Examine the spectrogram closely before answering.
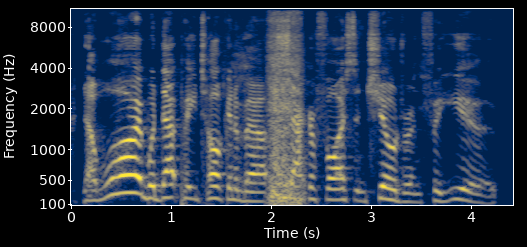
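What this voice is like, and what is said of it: Speaks in a character voice. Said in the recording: “let me get in character voice”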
